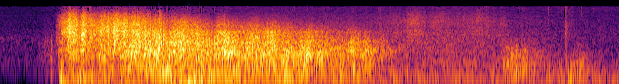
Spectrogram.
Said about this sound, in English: The sound of thunder may indicate divine intervention or anger.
